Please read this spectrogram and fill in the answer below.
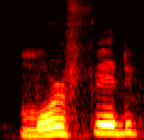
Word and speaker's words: Morfydd: my fifth pick is I apologize if I say your name wrong. Morfydd Clark as Galadriel from The Lord of the Rings: The Ring of Power.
